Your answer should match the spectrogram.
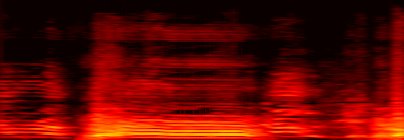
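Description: A dog howling: a short cry, then a long howl of about a second that drops in pitch at its end, and another beginning near the end.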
